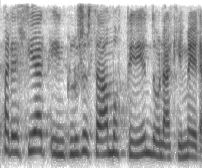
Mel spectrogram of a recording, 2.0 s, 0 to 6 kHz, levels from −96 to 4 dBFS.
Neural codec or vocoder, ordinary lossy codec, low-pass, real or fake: codec, 16 kHz, 16 kbps, FunCodec, trained on Chinese and English, 50 frames a second; none; 5.4 kHz; fake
